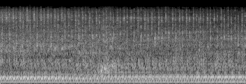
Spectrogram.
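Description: Close, continuous idle of a motorcycle engine, a steady low throb with a faint regular knock, unbroken and without speech, from a bike that had stood unused for two weeks in cold weather.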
